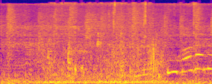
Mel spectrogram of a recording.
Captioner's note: flapping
